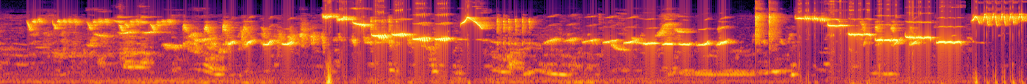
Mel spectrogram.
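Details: Energetic lure song of a brown-chested jungle flycatcher, meant to stir rival birds to fight: a long, varied run of high whistled phrases, quick trills and descending slurs, delivered almost without pause.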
